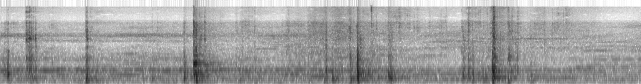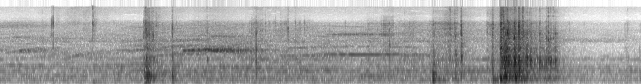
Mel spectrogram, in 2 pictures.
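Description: Handling noise from a lavalier microphone kit: irregular sharp clicks and knocks as its cables, plastic control box and metal plugs are picked up, shifted and set down on a tabletop, the loudest clatter near the end.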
